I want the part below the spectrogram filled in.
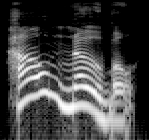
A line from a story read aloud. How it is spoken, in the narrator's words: the Reverend Mother sneered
